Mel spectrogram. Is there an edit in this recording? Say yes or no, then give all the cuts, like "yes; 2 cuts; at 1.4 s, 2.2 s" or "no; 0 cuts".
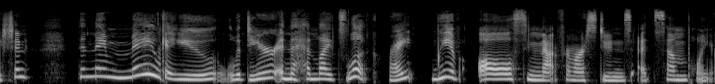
yes; 2 cuts; at 1.6 s, 2.4 s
